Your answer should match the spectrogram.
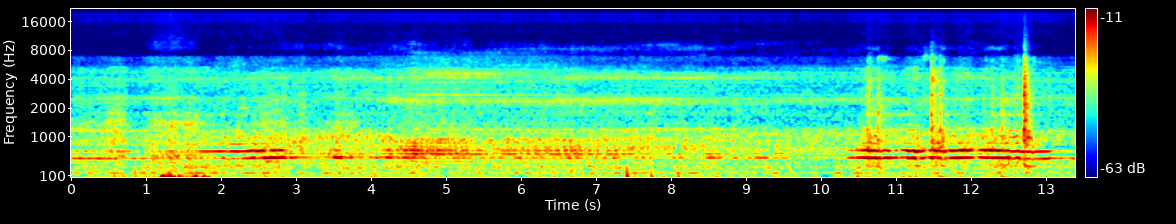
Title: weird sound and vibration coming out of my DJI Radio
